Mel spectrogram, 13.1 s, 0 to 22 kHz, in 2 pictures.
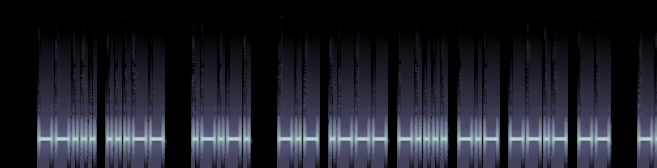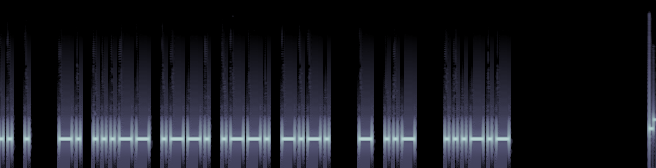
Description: Morse code, heard as a keyed tone, about 28 wpm, 700 Hz. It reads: 73 <AR> KJ6KQM DE N3PPC TU <SK>
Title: K1USN SST QSO Practice 28wpm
